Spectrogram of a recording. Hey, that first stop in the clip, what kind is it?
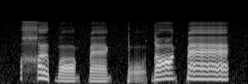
implosive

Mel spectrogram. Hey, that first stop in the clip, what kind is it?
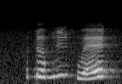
implosive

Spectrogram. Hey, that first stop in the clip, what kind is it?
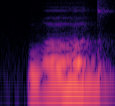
plain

